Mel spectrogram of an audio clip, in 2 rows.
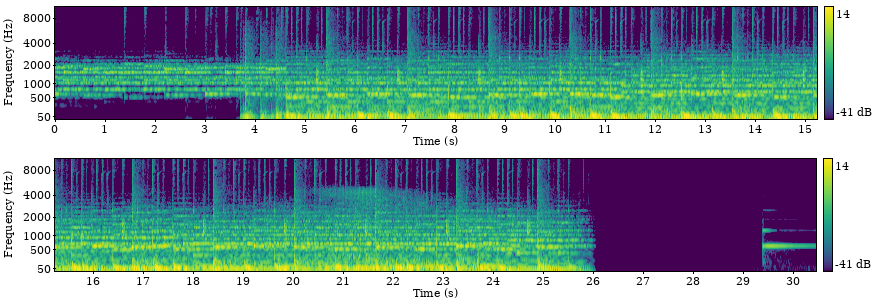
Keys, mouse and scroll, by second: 0.6 t, 0.9-1.4 scroll up 3, 1.6 h, 2.0 s, 2.1 scroll up 2, 3.5 Escape, 3.5 scroll up 2, 3.9 Escape, 4.3 Escape, 4.4 scroll up 2, 4.7 scroll down 2, 4.8-5.1 scroll up 4, 4.9-9.5 typing, 5.2 scroll down 2, 5.3 scroll up 2, 5.5 scroll down 2, 5.8 scroll up 2, 6.3-6.9 scroll down 2, 7.1-8.1 scroll up 3, 8.1 scroll down 1, 9.6 click, 10.3 F2, 10.5 F2, 10.7 2, 10.8 scroll down 2, 11.4 scroll up 2, 11.8-13.1 typing, 12.4 scroll up 2, 12.7 scroll down 2, 12.8 scroll up 2, 12.9 scroll down 2, 12.9 middle click, 13.0 scroll up 2, 13.0 scroll down 2, 13.5-14.5 scroll up 10, 14.8 scroll down 2, 14.9 middle click, 15.7 middle click, 16.5 scroll up 1, 16.6 middle click, 17.9 scroll down 1, 17.9 middle click, 21.5-22.7 middle drag, 23.7 space, 24.3 middle click, 25.2 middle click, 29.1 scroll up 1.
